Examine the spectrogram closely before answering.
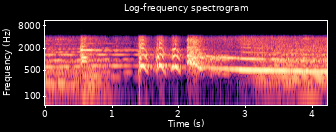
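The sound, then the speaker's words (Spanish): A lone, lost dog howling and barking for hours: loud, wavering, drawn-out howls with a short burst of yipping barks in the middle, then a long sustained howl that slowly sinks. “Hace 4 horas que ese perro no para de ladrar su soledad.”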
